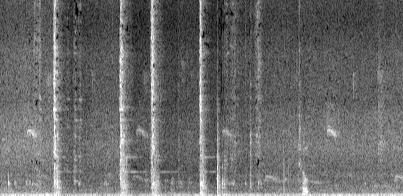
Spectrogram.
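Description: Cooking utensils clinking and knocking against a pot and dishes: about six sharp knocks spread over several seconds, over a low steady hum.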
